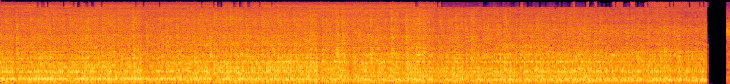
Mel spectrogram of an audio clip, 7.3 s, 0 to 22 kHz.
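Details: LS V8 turbo swap in Miata kart, first runs on unfinished tune: loud, busy idle with an uneven, lumpy beat and no settled rhythm; rough idle from untuned engine.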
